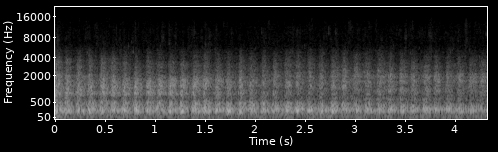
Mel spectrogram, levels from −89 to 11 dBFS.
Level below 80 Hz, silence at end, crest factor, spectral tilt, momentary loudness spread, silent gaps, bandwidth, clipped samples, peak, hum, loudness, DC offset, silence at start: -52 dBFS; 0 s; 18 dB; -7.5 dB/octave; 3 LU; none; 13.5 kHz; under 0.1%; -14 dBFS; none; -32 LUFS; under 0.1%; 0 s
